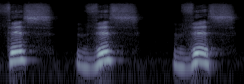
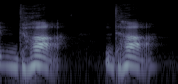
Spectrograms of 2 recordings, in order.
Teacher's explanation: your tongue is actually sticking out whereas in Devanagari the tongue does not stick out at all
